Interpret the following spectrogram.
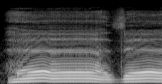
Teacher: Kalau tidak ada alifnya berarti diberi harakat berdiri. Ya, ini menunjukkan bahwa huruf ha ini dibaca panjang. panjangnya mad thobi yaitu satu alif atau dua harakat atau dua ketukan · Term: matobi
